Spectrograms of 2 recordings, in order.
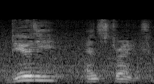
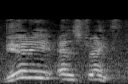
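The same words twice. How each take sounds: First: Hushed. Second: Said in the usual way. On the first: Shown as a demonstration.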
